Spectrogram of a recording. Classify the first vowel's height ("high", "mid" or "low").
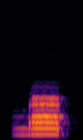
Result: mid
